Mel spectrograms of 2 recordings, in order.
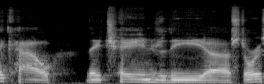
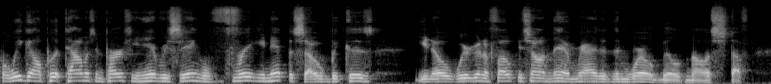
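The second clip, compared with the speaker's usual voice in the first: put-on hillbilly accent; 4 semitones higher than usual. Complaining that a spin-off keeps focusing on the main characters: put-on hillbilly voice. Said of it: "I did a hillbilly impression there".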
